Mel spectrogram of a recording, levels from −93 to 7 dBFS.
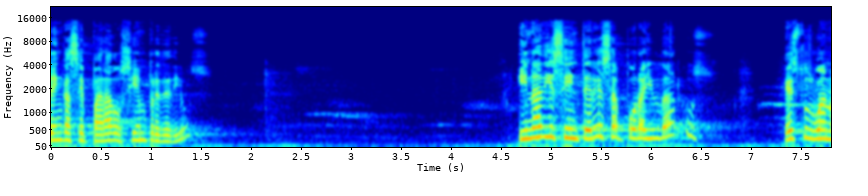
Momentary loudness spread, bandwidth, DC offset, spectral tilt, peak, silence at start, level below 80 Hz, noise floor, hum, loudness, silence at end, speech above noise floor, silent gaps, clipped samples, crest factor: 17 LU; 15 kHz; under 0.1%; -4 dB/octave; -10 dBFS; 0 s; -54 dBFS; -68 dBFS; none; -25 LUFS; 0 s; 43 dB; none; under 0.1%; 18 dB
